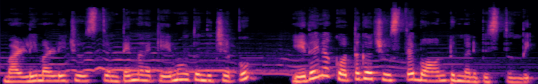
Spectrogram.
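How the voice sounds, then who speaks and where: A woman's voice: mid-range voice, a little fast, music in the background, natural voice. A woman voicing an arrogant, bossy rich elder sister who brags and sneers at the poor. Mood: scornful. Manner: haughty, boastful and scornful.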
